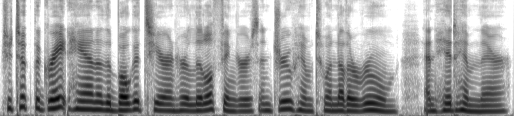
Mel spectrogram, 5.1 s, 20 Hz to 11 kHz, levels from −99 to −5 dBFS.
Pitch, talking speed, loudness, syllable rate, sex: 190 Hz, 255 wpm, -19 LUFS, 6.0 syllables/s, female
